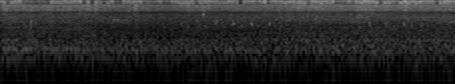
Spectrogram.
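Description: Honeybees crowd a hive frame during a transfer from nucleus boxes into long hives, making a faint, steady, soft buzzing hum with no other sounds standing out.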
